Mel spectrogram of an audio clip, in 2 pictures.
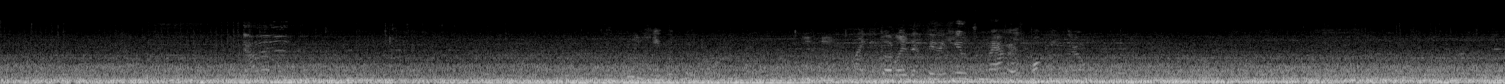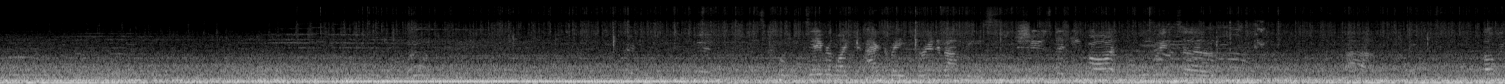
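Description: Steady road and engine drone inside a car cabin at highway speed, a constant low rumble with a hum that shifts slightly in pitch. Faint voices come in during the last part.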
